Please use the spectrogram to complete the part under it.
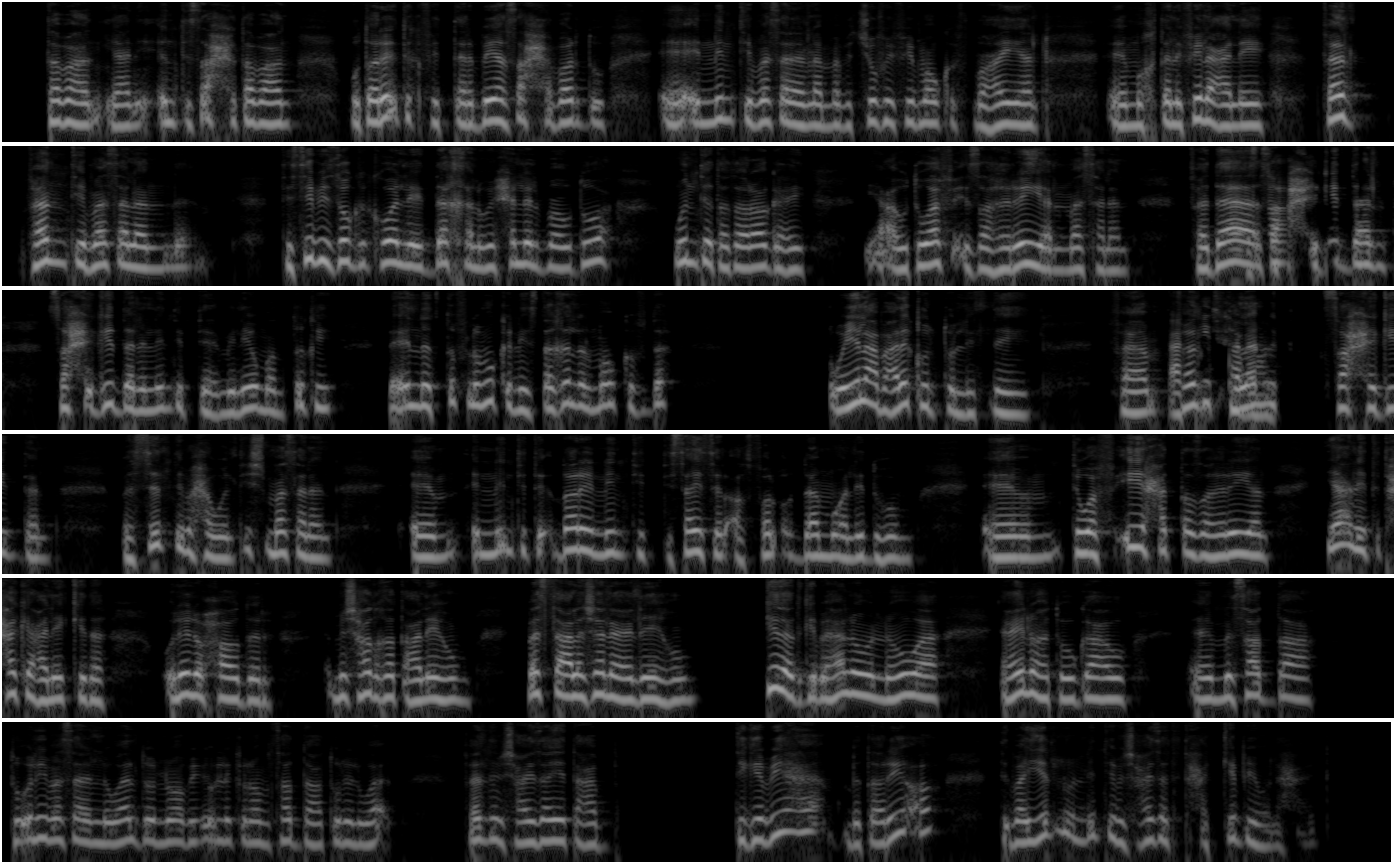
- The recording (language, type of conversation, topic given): Arabic, advice, إزاي نحلّ خلافاتنا أنا وشريكي عن تربية العيال وقواعد البيت؟
- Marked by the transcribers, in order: none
